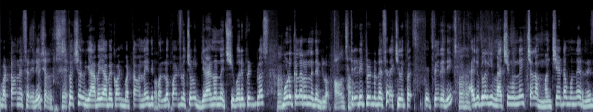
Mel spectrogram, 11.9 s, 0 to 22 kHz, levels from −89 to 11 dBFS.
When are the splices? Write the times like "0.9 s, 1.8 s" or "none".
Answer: none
